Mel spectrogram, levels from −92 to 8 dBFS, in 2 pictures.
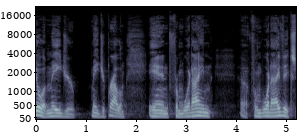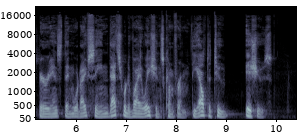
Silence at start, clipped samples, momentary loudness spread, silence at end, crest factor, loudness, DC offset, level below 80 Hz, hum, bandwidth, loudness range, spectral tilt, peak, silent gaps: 0 s; under 0.1%; 12 LU; 0.5 s; 20 dB; -29 LUFS; under 0.1%; -62 dBFS; none; 17.5 kHz; 3 LU; -4.5 dB/octave; -8 dBFS; none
